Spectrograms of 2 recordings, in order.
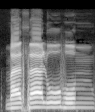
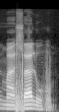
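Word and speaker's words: مثلهم: akan bahas daripada makhrajnya matsaluhum kaali mata pada lafal taa ini jangan dibaca dengan sah jangan masaluhum tapi masa ini huruf tsa ujung lidahnya pada lafal huruf tsa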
